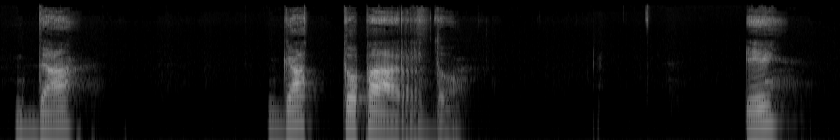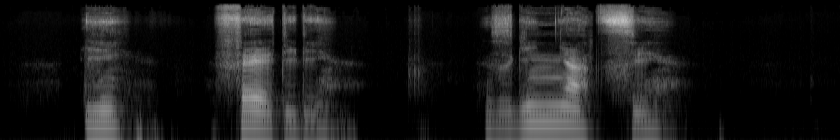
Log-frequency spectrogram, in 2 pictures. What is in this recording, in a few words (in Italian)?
monotono; Falstaff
